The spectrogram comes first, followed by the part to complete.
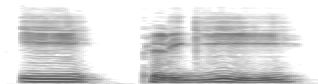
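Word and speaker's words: πληγή: So hos esphagmenein ace thanaton kai he plege, or e plegi in modern Greek pronunciation, to thanatu autou.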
